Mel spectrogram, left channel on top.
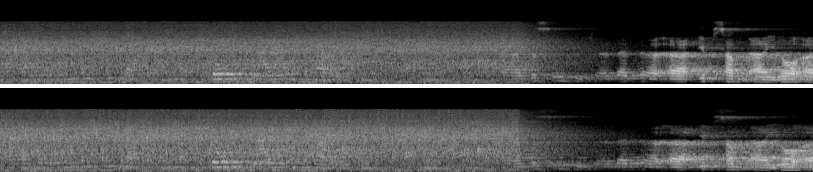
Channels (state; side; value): normal; both; correlation -0.14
